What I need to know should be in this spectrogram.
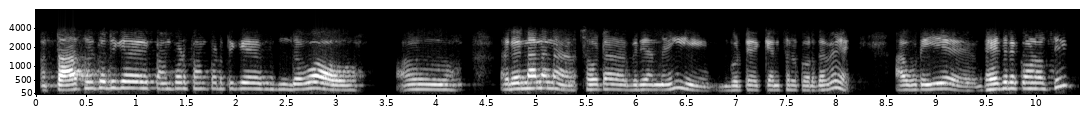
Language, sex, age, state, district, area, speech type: Odia, male, 30-45, Odisha, Kalahandi, rural, conversation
